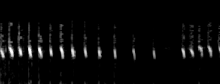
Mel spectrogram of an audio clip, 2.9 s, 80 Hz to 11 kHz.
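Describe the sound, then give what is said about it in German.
A 49-year-old man imitates a blackbird's intense alarm call at a cat approaching its nest: a rapid series of sharp, high chinking notes that slows and thins out, pauses briefly, then bursts again in a quick run, loud. “Man kann also anhand der Geräusche mit der Stimme der Amsel hören, wie die Katze sich durchs Gelände bewegt.”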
